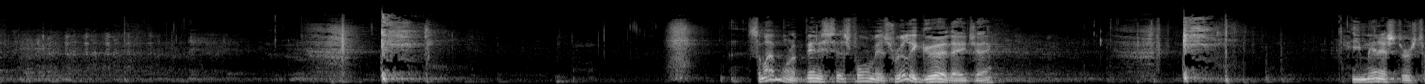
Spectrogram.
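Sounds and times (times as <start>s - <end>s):
laughter: 0.0s - 2.6s, 9.8s - 11.0s
harsh coughing fit: 2.9s - 4.6s, 11.4s - 12.5s
speech: 7.6s - 10.1s, 13.8s - 14.2s
ragged breathing: 11.1s - 11.8s.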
